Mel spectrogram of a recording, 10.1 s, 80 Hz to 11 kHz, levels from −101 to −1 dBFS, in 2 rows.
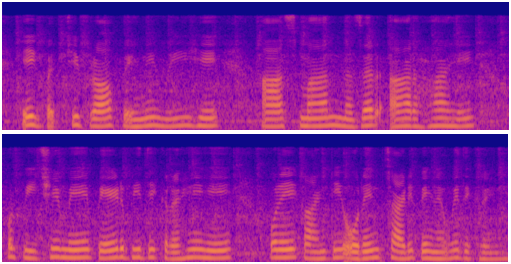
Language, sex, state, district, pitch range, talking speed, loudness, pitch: Hindi, female, Bihar, East Champaran, 180-200 Hz, 170 wpm, -36 LUFS, 190 Hz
